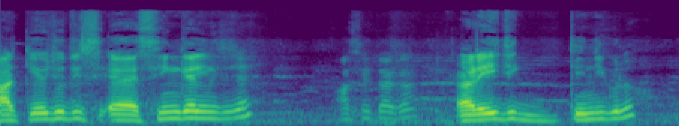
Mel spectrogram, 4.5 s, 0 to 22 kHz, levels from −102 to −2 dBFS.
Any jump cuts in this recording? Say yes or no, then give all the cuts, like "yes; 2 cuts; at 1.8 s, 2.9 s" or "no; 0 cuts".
no; 0 cuts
